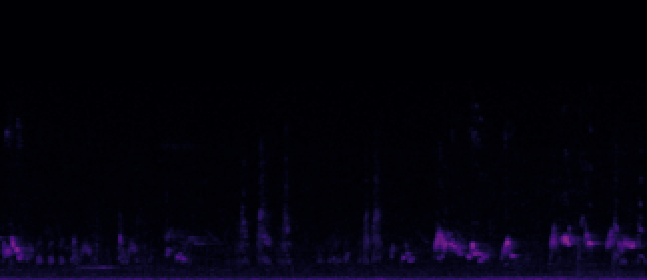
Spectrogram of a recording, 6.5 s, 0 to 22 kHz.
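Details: Red-whiskered bulbul heard during a trapping session on 11 November 2016, singing short bright chirpy phrases: a quick burst at the start, scattered thin notes, then a lively run of sharp warbled notes in the last two seconds.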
